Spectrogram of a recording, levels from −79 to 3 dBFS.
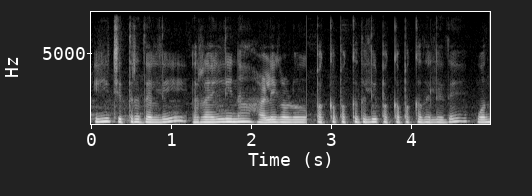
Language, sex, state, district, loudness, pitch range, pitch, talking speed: Kannada, female, Karnataka, Dakshina Kannada, -15 LUFS, 170-195 Hz, 180 Hz, 130 wpm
